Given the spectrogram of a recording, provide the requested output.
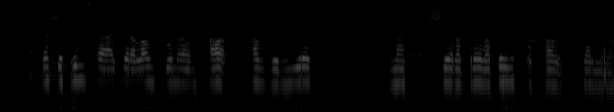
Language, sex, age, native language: Icelandic, male, 18-19, Icelandic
